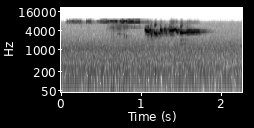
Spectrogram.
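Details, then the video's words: Small songbird greeting someone home after work: a thin, very high sustained whistle gives way to a busy, buzzy warbling phrase of rapid notes that fades out near the end. "Bird singing"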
